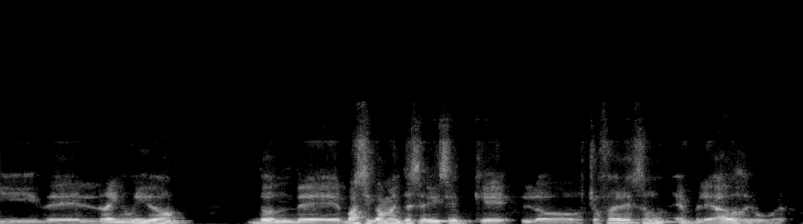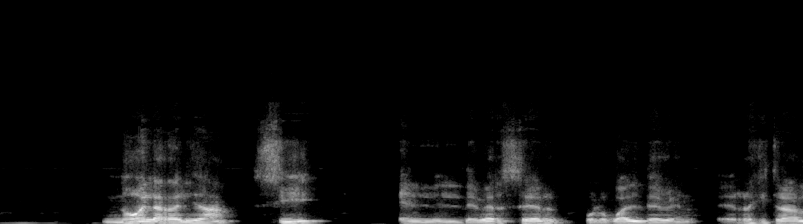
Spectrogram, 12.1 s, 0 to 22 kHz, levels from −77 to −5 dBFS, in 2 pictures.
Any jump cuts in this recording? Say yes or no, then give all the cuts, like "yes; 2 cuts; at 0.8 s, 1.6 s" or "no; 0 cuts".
no; 0 cuts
